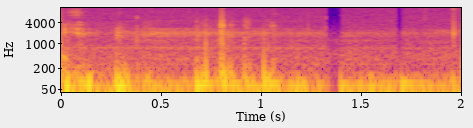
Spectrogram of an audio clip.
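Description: Handling noise picked up by a clip-on lavalier microphone as fingers reposition it on shirt fabric: low, irregular bumps and rubbing with a few faint clicks.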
